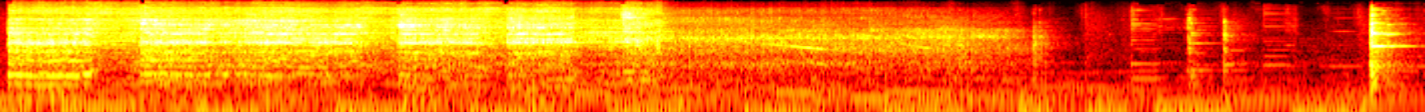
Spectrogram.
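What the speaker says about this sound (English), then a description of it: "I found this scrap of aluminum sort of wherever, and this side only has one extra hole drilled in it, so we're gonna slice her here" A power tool cutting a scrap of aluminum for a Jeep bracket, a loud, steady high-pitched grinding whine that cuts off partway, followed by scattered clinks and rattles.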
